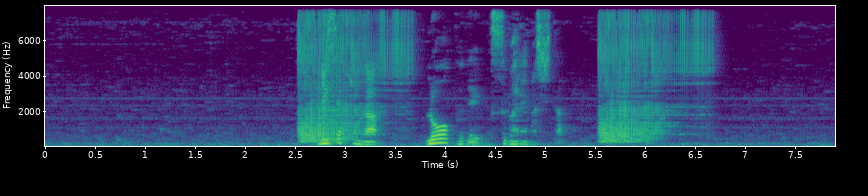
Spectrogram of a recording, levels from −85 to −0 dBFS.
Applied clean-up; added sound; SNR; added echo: classical method log-MMSE.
